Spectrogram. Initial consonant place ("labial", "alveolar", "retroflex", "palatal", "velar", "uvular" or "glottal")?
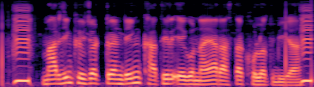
labial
